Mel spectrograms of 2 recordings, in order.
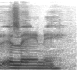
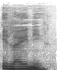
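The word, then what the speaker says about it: Eleni: She So I pronounced it Elani, but how is it pronounced? She was her first name I I've always heard Elani. Elani. Elani. Yes. Elani.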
